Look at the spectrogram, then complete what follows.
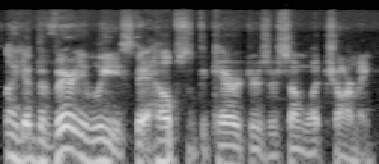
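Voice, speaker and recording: A man's voice: fairly low pitch, sing-song, quick pace, a little mellow, breathy edge. A man casually reading and critiquing a story as a podcast host, rambling, sweary and critical. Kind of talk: casual commentary with read-aloud passages.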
